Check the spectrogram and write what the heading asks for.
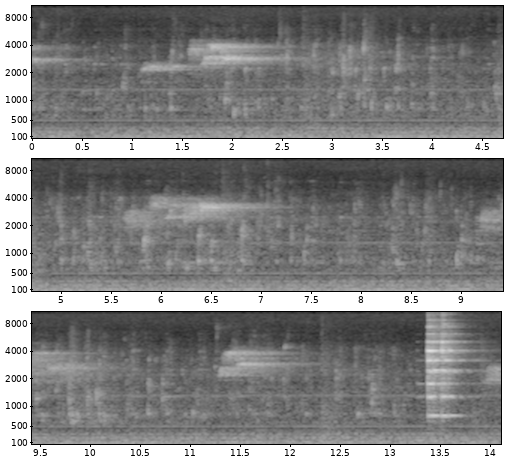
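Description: Chopsticks stirring sweetened condensed milk and hot water in a glass bowl: a run of soft clicks and liquid swishing, quiet throughout. A bird chirps in short calls several times in the background, and a single sharp ringing clink sounds near the end.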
